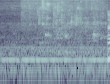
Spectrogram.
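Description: Water tipped from a bowl into a kadhai on a gas stove for sabudana kheer, a brief soft rushing pour over a steady low hum.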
